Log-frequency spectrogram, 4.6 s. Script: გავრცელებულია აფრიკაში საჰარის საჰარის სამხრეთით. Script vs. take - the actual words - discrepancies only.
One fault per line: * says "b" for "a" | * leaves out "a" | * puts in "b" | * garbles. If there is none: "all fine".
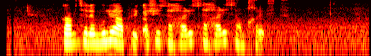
all fine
